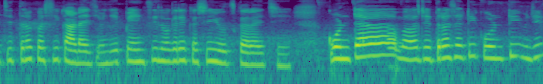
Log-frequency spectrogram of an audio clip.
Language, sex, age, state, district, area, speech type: Marathi, female, 18-30, Maharashtra, Sindhudurg, rural, spontaneous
